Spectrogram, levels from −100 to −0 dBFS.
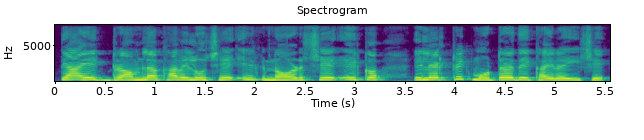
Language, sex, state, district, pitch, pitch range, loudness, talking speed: Gujarati, female, Gujarat, Valsad, 275 Hz, 255-285 Hz, -11 LUFS, 150 wpm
